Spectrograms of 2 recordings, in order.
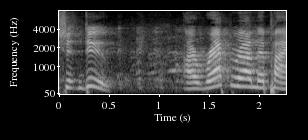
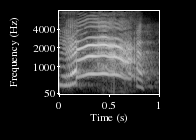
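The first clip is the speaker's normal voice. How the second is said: high loud "ah" scream; panicked scream; 7 dB louder than usual. Retold or imitated. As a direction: let out a terrified scream. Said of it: "And I'm".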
